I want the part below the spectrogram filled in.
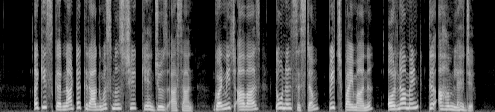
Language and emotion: Kashmiri, neutral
